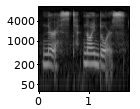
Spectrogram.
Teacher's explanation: it's like that D isn't even there. Why? Because the N is hiding that D.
